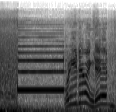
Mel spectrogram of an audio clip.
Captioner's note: air horn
